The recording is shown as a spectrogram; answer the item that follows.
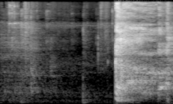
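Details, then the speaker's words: After quiet room noise, an adult man who has been sick and says he now has a real cough gives a single loud, harsh cough. "For those of y'all that have been keeping up, that little hacking cough I had, we finally got rid of it. Then I got sick, and I've got a real cough now."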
